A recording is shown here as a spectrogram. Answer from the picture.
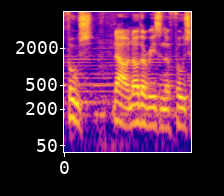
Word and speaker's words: fossa: way to say it, is foosh, foosh, foosh, like foosh with a performance anxiety at the end. Experts feel free to correct me, but apparently that is the closest to the OG Malagasy pronunciation.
